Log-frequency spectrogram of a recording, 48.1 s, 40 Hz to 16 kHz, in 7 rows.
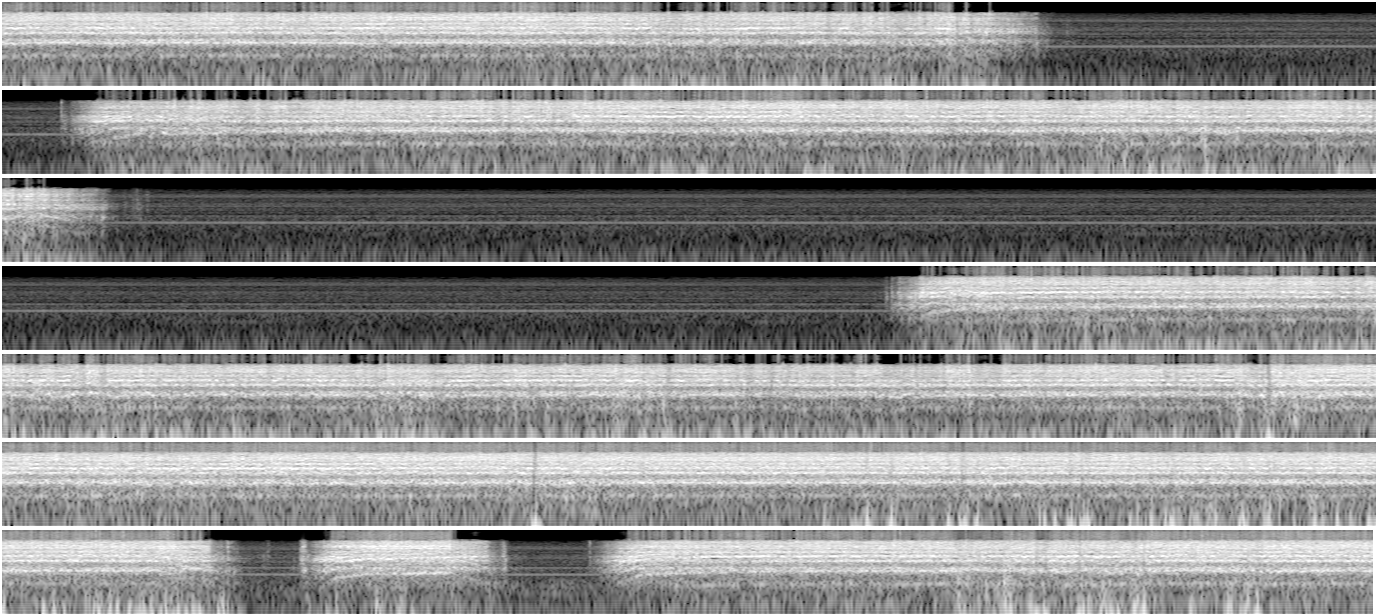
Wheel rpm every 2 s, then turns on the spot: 230, 220, 100, 50, 220, 220, 210, 10, 0, 0, 0, 0, 80, 230, 230, 220, 220, 220, 230, 230, 220, 80, 180, 230.
none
